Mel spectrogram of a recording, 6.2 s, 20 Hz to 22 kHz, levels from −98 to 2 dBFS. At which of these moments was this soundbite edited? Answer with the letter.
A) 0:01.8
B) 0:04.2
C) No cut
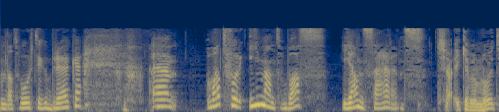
B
